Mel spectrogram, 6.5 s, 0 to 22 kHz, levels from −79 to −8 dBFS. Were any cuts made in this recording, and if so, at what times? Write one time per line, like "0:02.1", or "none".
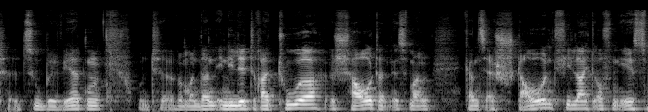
none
